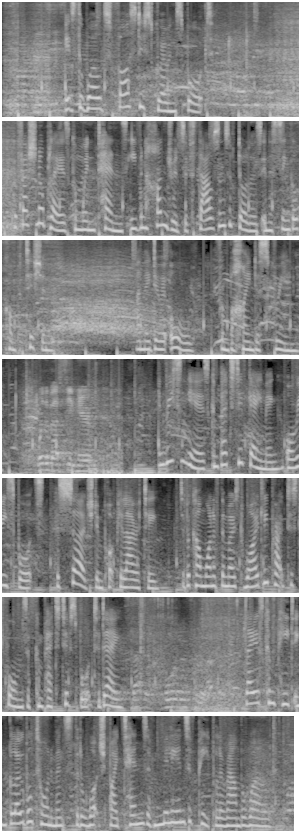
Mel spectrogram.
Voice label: Narrative Voice reel

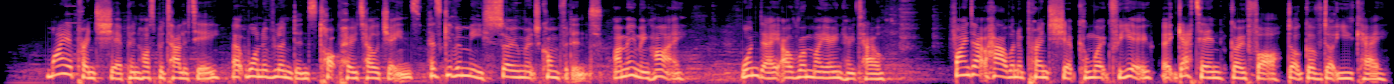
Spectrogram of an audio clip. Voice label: COMMERCIAL Apprenticeships

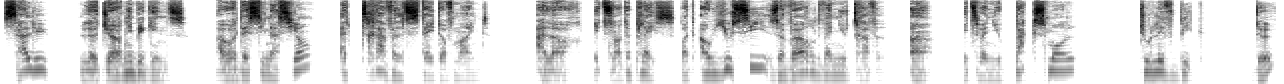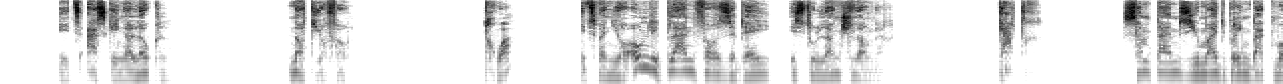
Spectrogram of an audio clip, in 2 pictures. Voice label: English French; Eurostar

